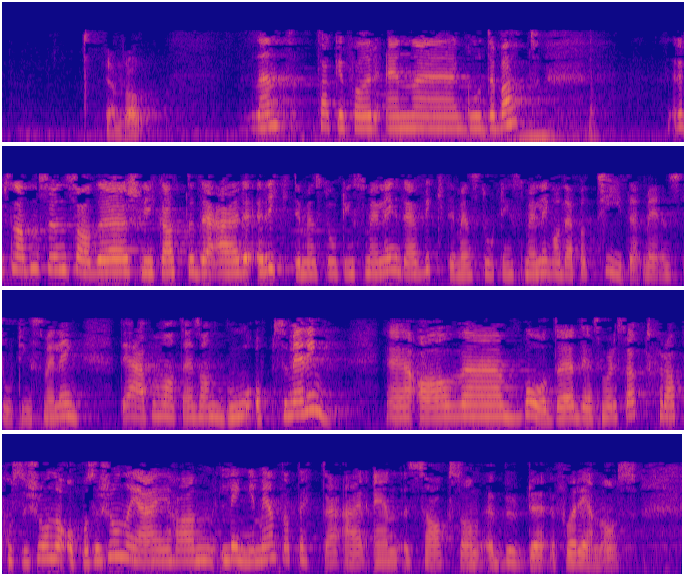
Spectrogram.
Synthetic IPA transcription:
jɛ̰md̪ɑ̰ːl | sɪd̪ɛnt̪ʰːɑkːəfɔɾɛnɡuːd̪ɛbɑt̪ː | ɾɛpɾsn̩t̪ɑnt̪n̩sʉnsɑːd̪əʂɭiːkɑt̪d̪ɛæɾɾɪkt̪ɪmɛɛːnst̪uːʈɪŋsmɛlːɪŋd̪ɛæɾʋɪkt̪ɪmɛɛnst̪uːʈɪŋsmɛlːɪŋɔd̪ɛæɾpʰɔt̪ʰiːd̪əmɛɛnst̪uːʈɪŋsmɛlːɪŋ | d̪̥ɛæɾpʰɔɛnmoːt̪əɛnsɔnːɡuːʔɔpsʉmeːɾɪŋ | ɑʋboːd̪əd̪ɛsɔmhɑblɛsɑk̚t̪fɾɑpʰʊsɪʂuːnɔ̰ʔɔpːʊsɪʂuːnəjæɪɦɑɾɭɛŋːəmeːnt̪ɑt̪̚d̪ɛt̪ʰːəʔæɾɛnsɑːksɔmbʉɖːəfɔɾeːnə̰ɔs

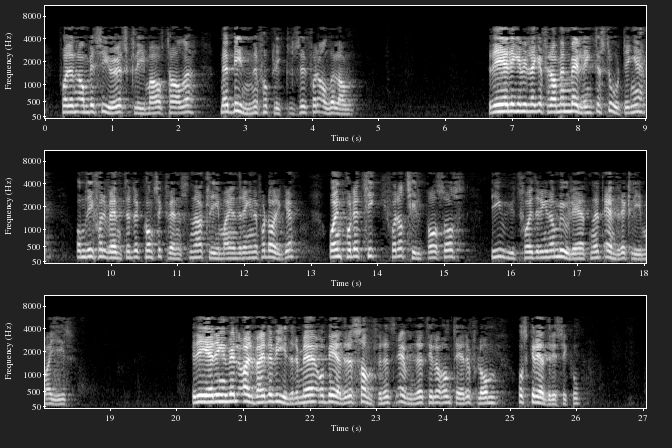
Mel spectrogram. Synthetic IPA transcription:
fɔɾɛnɑmbɪsɪøːskʰliːmɑɑːʋt̪ʰɑːlə | meːbɪnːənəfɔɾpʰlɪk̚t̪l̩səɾfɔɾɑlːəlɑnː | ɾɛjeːɾɪŋənʋɪlːɛɡːəfɾɑmːɛnmɛlːɪŋt̪ʰɪlst̪uːʈɪŋːə | ɔmd̪ɪfɔɾʋɛnt̪əd̪əkʰʊnsəkʰʋɛnsənəɑʋkʰliːmɑɛnd̪ɾɪŋənəfɔɳɔɾɡə | ɔɛnpʰʊlɪt̪ʰɪkːfɔɾɔt̪ʰɪlpʰɑsəɔs | d̪̥iʉːt̪fɔɾd̪ɾɪŋənəɔmʉːlɪheːt̪ənəɛt̪ɛnd̪ɾəkʰliːmɑjiːɾ | ɾɛjeːɾɪŋənʋɪlɑɾbæɪd̪əʋiːd̪əɾəmɛɔbeːd̪ɾəsɑmfʉnət̪sɛʋnət̪ʰɪlɔhɔnt̪ʰeːɾəflɔm | ɔskɾeːd̪ɾɪsɪkʰʊ

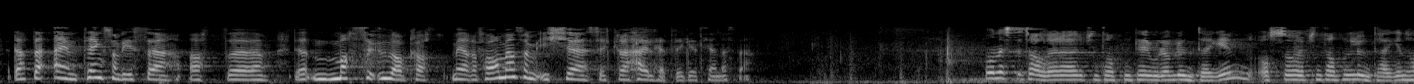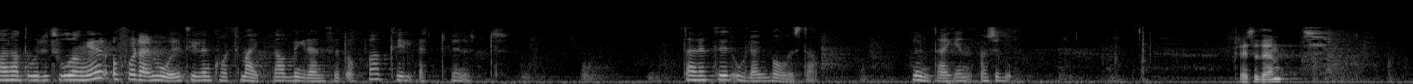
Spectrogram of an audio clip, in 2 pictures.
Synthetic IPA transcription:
d̪ɛt̪ːəæʔæɪnt̪ʰɪŋsɔmʋiːsəɑt̪ | d̪̥ɛæmɑsːəʔʉːɑʋkʰlɑːʁt̪mɛʁɛfɔʁmənsɔmɪçːəsɪkʁəhæɪlɦeːt̪ʰlɪɡət̪ʰjeːnəst̪ʰə̰ | ɔnɛst̪ət̪ʰɑːləɾæɾɛpɾəsn̩t̪ɑnt̪n̩pʰeɾuːlɑʋlʉnt̪æɪɡənɔ̰sɔɾɛpɾəsn̩t̪ʰɑnt̪n̩lʉnt̪hæɪɡənɦɑɾhɑt̪ːuːɾət̪ʰuːɡɑŋːəɾɔfoːɖæɾmɛːuːɾət̪ʰɪlɛːnkʰɔʈːmæɾknɑd̪̚bəɡɾɛnsət̪ɔ̰pʰɑd̪t̪ʰɪlɛ̰t̪mɪnʉ̰t̪ | d̪̥æɾɛt̪ʰːəɾuːɭɑɡbɔlə̰st̪ɑ̰ː | lʉnt̪ʰæɪɡənʔɑʂəɡṵː | pʰɾɛ̰sɪd̪ɛnt̪

